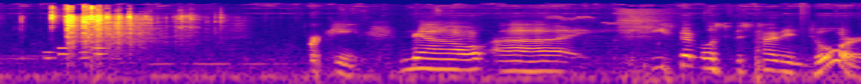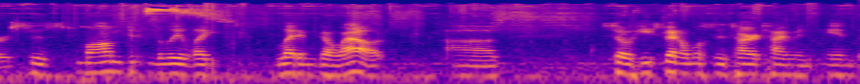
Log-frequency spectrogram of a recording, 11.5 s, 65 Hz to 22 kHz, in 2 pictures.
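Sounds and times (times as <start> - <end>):
dice being rolled: 0.0 - 1.7
speech: 0.3 - 0.9, 2.1 - 11.4.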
